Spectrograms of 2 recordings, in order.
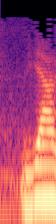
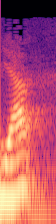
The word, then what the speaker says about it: giao: Nhân sự đề cứu lan tự, đức bạc thường tàm kế thổ tổ đăng, không giao, giao chứ không phải giáo, không giao, tuy chữ giáo mà mình đọc là giao, không giao hàng thật nổi quan tăng, tranh như trục bạn quy sơn khứ, điệp chướng trùng sơn vạn vạn tầng.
